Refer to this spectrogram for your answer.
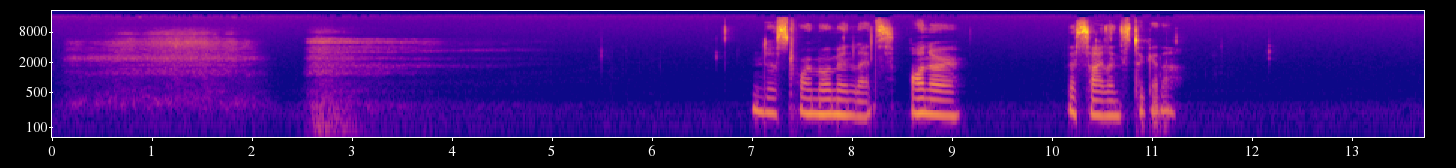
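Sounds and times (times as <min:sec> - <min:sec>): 
deep breathing during a guided relaxation exercise: 0:00.0 - 0:05.0
speech: 0:07.0 - 0:09.1, 0:10.2 - 0:11.3.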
